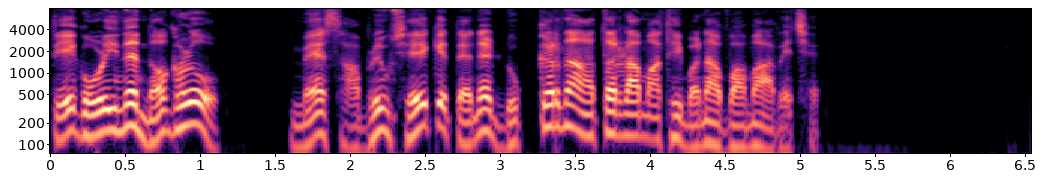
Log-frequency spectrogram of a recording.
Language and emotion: Gujarati, disgusted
